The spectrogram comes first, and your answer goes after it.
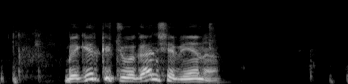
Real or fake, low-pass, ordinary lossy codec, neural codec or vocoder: real; 7.2 kHz; Opus, 32 kbps; none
